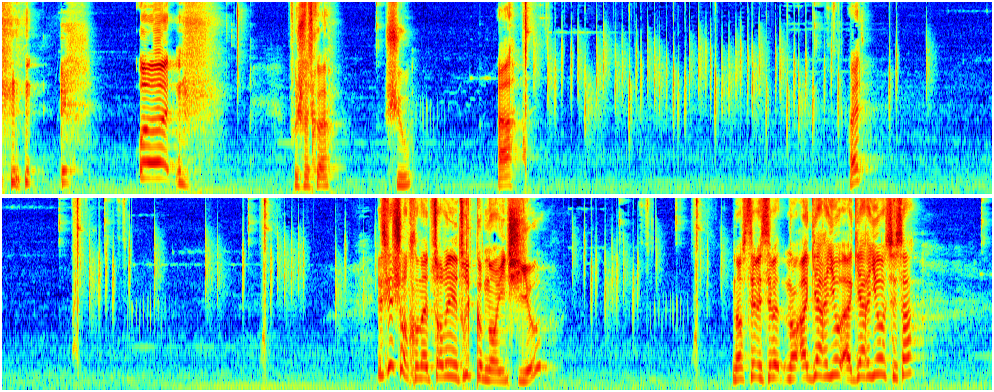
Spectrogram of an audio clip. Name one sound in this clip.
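Short electronic pops sound as balls drop and merge in a game.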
